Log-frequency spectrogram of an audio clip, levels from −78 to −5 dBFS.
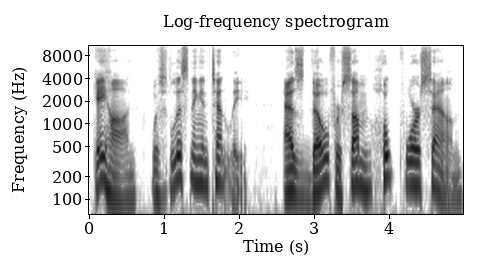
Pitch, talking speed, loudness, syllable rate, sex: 135 Hz, 130 wpm, -20 LUFS, 3.9 syllables/s, male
